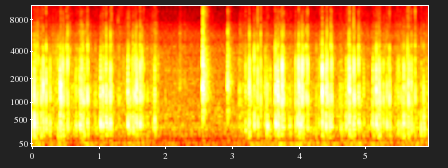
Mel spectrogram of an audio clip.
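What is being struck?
Soft leather handbag.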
